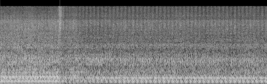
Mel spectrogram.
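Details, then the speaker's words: Honda GX160 driving a Ridgid 90135A air compressor, after a new coil was fitted for shutting down when hot; high idle is set near 3,600 rpm. The fast run drops smoothly to a slower idle once the tank fills; normal kick-down. "there's the kick down so if I opened up the safety valve it would let air out of the tank and then it would kick the RPMs up to refill the tank"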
